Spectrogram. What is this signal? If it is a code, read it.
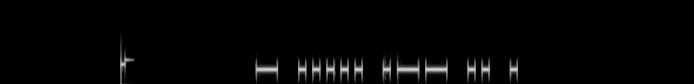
Morse code, heard as a keyed tone, about 17 wpm, 700 Hz. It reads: T5WIE
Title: Five Challenging Letter-Number Combinations 17wpm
